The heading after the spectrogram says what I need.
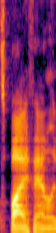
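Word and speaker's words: Spy × Family: you also call it spy family which is probably how you're supposed to pronounce it but i still i pronounce the x personally the same reason i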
